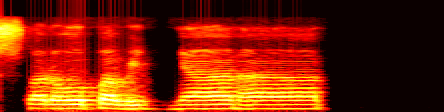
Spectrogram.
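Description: A man chanting a Sanskrit verse in a steady recitation tone. Near the end he holds one note for about half a second, then breaks off abruptly into silence.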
